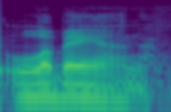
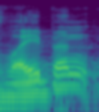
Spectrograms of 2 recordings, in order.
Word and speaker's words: Laban: congregation in Alabama and the way that I learned to pronounce laan was actually lean so I'm going to do my best to pronounce it as Laban but I've already caught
